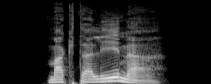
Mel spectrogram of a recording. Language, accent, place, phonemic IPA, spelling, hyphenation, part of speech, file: German, Germany, Berlin, /makdaˈleːna/, Magdalena, Mag‧da‧le‧na, proper noun, De-Magdalena.ogg
- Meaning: a female given name, equivalent to English Magdalene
